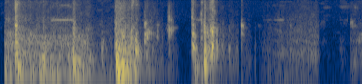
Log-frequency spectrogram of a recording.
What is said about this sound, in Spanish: Es que me aparece la alerta de las puertas. ¿Están cerradas? Sí, otra vez me volvió a mandar el de la puerta. A ver, la cierro bien, a ver, espérame.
